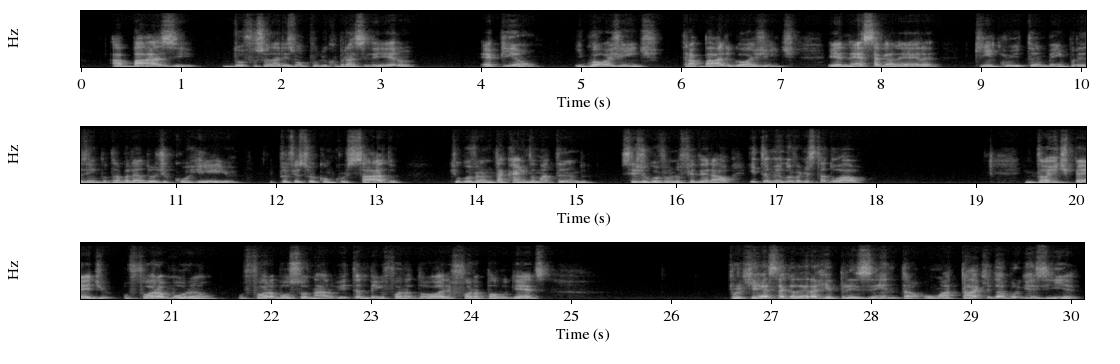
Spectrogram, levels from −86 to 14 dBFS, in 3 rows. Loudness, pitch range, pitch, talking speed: -21 LUFS, 125-175 Hz, 145 Hz, 145 wpm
